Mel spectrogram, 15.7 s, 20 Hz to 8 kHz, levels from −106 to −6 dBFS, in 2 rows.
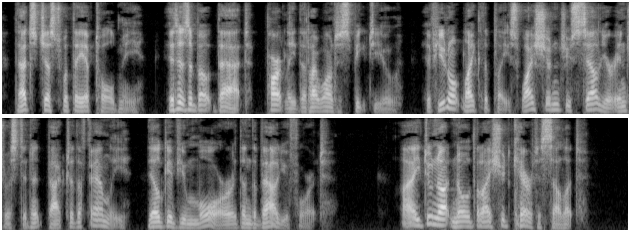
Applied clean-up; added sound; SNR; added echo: none; none; none; none.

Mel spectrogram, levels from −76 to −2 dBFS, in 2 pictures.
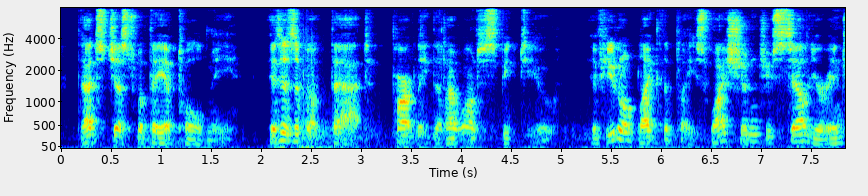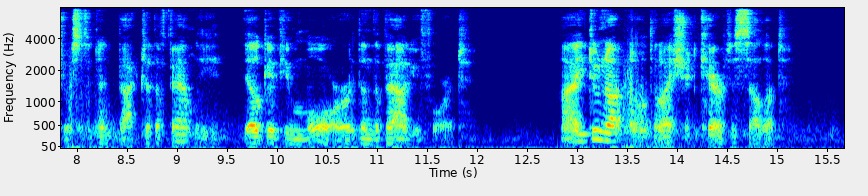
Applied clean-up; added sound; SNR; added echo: neural separator model SepFormer DNS4.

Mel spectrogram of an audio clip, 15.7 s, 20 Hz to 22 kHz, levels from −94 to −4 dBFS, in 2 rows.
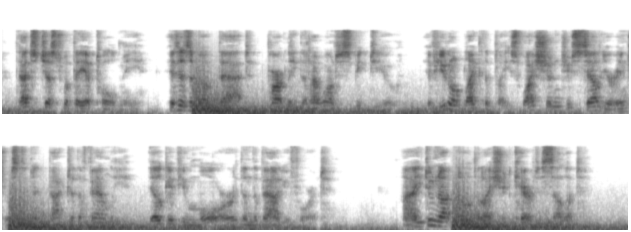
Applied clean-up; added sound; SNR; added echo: none; Thunder; -1 dB; reverberation time 0.2 s.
